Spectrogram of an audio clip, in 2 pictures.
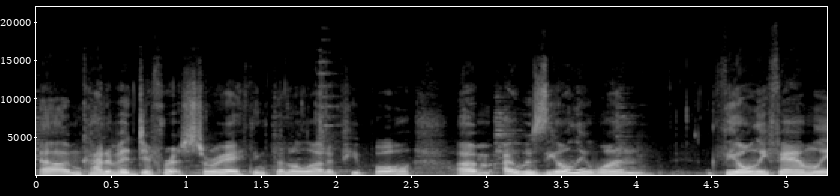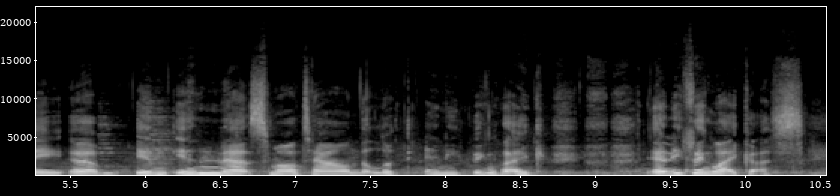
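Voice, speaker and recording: A woman's voice: on the high side, moderate pace, darkish tone. Woman, 50s, US-raised, earnest candidate in interview; restarts, fillers. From United States, grew up in Georgia. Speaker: city council candidate. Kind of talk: interview answers.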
